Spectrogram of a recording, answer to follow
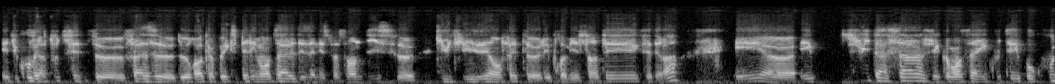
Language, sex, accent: French, male, French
